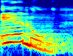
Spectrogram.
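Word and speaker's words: heirloom: और एयरलूम, एयरलूम होती है बच्चों विरासत, जो मैंने भी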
